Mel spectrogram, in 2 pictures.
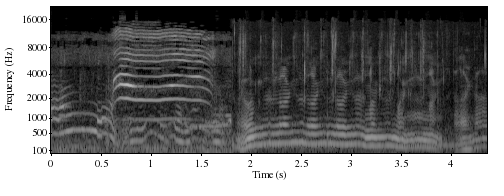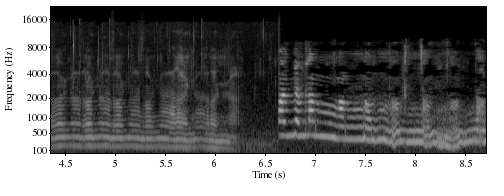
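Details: Domestic cat making strange noises while eating: a high squealing wail opens, then long, wavering, moaning calls run almost without a break, rising and falling in pitch, with a sharp restart near the end.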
